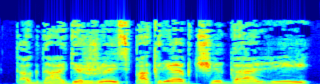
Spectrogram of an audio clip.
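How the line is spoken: Deafening hoarse roar. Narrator (Russian): Раздался оглушительный, хриплый рев

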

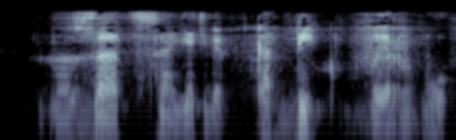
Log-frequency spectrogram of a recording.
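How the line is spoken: Hissed. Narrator (Russian): прошипел расписной

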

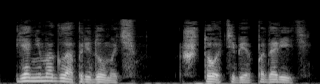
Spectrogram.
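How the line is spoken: Plain. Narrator (Russian): сказала она

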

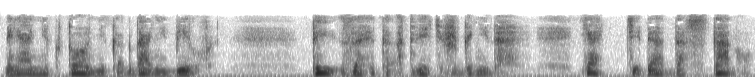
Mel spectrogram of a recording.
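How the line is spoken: Choking, semi-conscious mumble. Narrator (Russian): близок к потере сознания, захлебываясь, бормотал

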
